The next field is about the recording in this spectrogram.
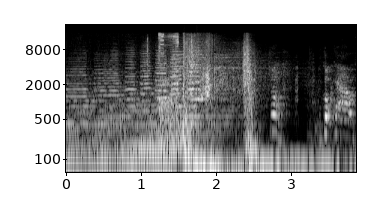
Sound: sci-Fi Explosion

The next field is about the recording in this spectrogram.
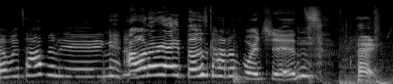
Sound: laughs

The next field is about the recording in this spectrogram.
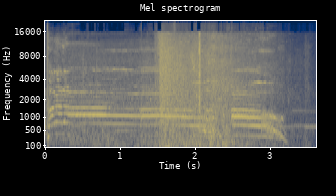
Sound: boom

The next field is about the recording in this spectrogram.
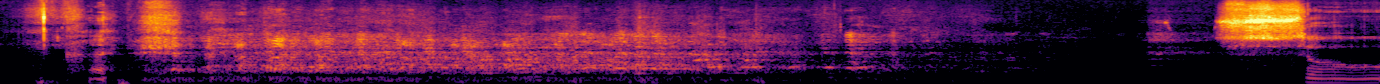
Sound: laughter

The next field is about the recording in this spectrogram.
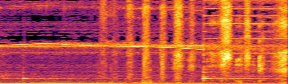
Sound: Pradhik laughs

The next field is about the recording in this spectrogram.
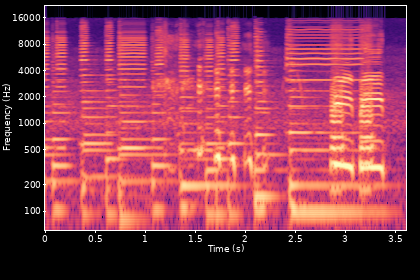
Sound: laughing

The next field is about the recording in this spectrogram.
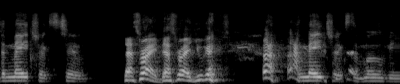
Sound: laughs

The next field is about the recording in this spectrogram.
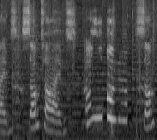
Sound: dramatic gasp

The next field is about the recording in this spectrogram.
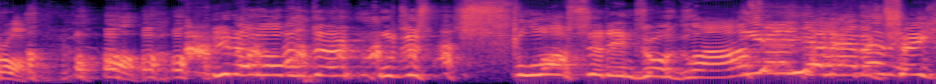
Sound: maniacal laughter

